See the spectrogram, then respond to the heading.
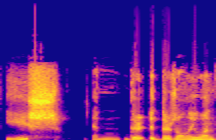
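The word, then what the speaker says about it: אִישׁ: Okay, the chirik says e. So this is ish.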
